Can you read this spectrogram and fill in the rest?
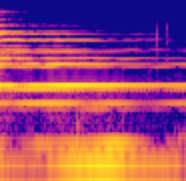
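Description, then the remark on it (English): A single bright bell ding with a clear, ringing tone and rich overtones that sustains steadily and fades slowly, heard alone. “Every time you hear this bell, you will know that you have just heard the worst analogy ever in the history of humankind.”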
